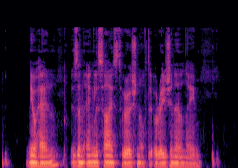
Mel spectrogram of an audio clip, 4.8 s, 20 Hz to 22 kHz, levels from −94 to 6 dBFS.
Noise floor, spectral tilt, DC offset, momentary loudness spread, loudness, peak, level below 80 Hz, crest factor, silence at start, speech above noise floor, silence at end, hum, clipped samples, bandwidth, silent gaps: -44 dBFS; -6.5 dB/octave; under 0.1%; 11 LU; -23 LUFS; -6 dBFS; -34 dBFS; 18 dB; 0.05 s; 22 dB; 0.5 s; none; under 0.1%; 11.5 kHz; none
